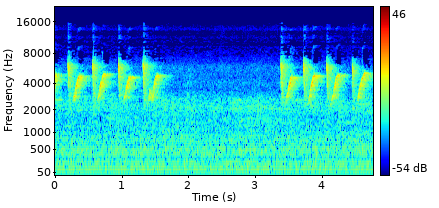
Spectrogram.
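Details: Contest-ready Javan bush lark recorded at Citra Raya, Cikupa, Tangerang: a run of four bright, descending chirps, a pause of about two seconds, then five more identical sharp downslurred notes in quick succession.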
